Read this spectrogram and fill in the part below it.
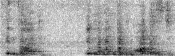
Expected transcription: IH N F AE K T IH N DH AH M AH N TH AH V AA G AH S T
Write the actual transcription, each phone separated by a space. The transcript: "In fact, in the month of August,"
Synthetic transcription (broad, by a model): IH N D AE T IH N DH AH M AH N T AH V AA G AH S T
